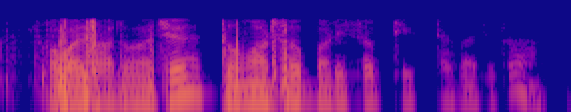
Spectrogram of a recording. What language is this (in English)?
Bangla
